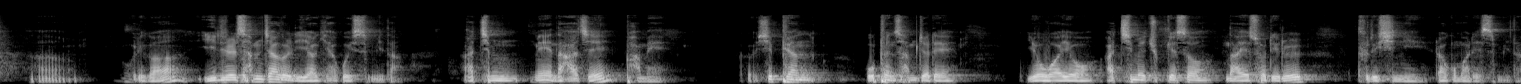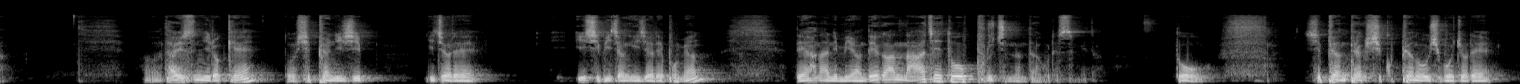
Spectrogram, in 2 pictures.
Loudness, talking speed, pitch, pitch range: -15 LUFS, 190 characters per minute, 90 Hz, 85-100 Hz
